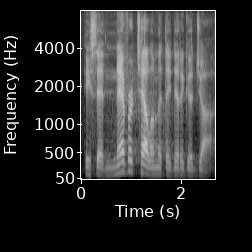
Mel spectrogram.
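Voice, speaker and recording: Man, bright forceful voice, folksy storyteller, eulogy speech, emphatic, long hall reverb. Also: mid-range voice, moderate pace. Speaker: eulogy speaker, fellow lawyer.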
